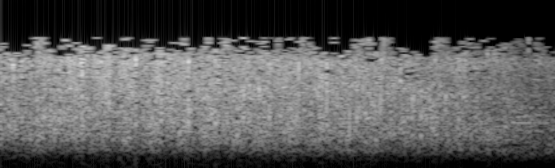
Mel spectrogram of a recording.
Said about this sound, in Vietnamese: Quý vị có đồng ý thì xin cho một tràng vỗ tay.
